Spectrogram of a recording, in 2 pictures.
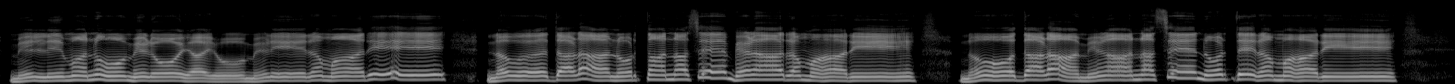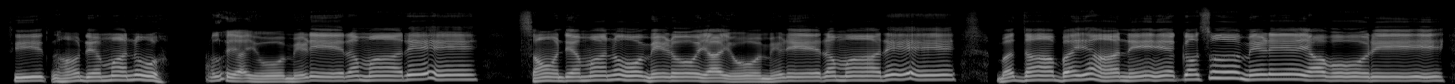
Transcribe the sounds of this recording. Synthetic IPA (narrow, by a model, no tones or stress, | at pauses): meːlimaːnõmelojaːjoːmeɭeɾɐmãːɾe | nɐʋd̪aːɽaːnoːɾt̪ãːnaːsebʱeːlãːɾɐmãːɾe | nɐʋod̪aːɽaːmeɭãːnãːsenoːɾt̪eɾɐmãːɾe | iãɖemaːno | ojaːjoːmɪɽeːɾɐmãːɾe | sãɖemaːnoːmeɽoːjaːjoːmɪɽeːɾɐmãːɾe | bəd̪ʱãːbʱəjãːnẽːkɐsũmeɭejaːʋoɾe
